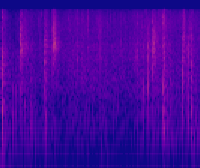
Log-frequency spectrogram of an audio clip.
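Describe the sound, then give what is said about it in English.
Soft, irregular crackling and hissing of sweet tamales sizzling on a big plate in a kitchen, with quick bright pops scattered over a steady faint fizz and no voices. “I give it to her and it makes a sizzling sound.”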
